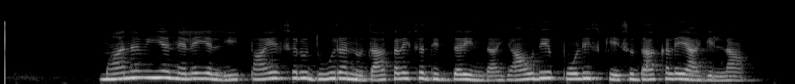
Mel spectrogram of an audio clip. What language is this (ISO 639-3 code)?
kan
